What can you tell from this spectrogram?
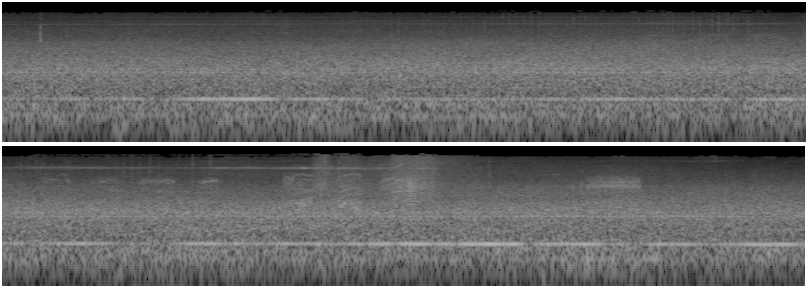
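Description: Steady road traffic noise, with a low steady hum underneath. About eleven to twelve seconds in a brief harsh, louder sound rises over it.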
